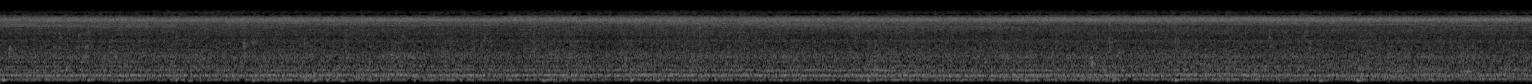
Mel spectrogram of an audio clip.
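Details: Many Japanese honey bees fan nonstop in hot weather, their wings producing an even, humming drone with low buzzing tones and a persistent high hiss, steady from start to finish without breaks.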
